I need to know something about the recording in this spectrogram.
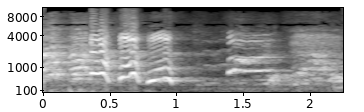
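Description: People laughing in short bursts through the first second, followed by a steady held voice note that begins about one and a half seconds in.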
